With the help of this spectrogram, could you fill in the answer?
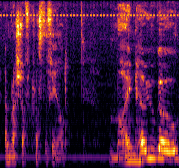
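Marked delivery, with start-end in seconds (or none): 2.2-3.6 slow, loud call from the cow; cow's call. A narrator's reading. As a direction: call it after her across the field. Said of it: "came the cow's cry".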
